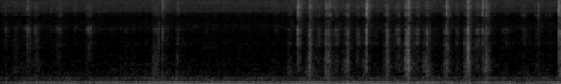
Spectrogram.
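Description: Fingernails are rubbed and filed along the abrasive surface of a grey emery board nail file, producing quiet, brief scratchy strokes that repeat at an uneven pace and grow denser in the second half. A steady low hum sits underneath throughout.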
